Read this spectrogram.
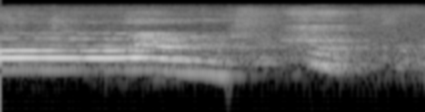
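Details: Mishka, a Siberian Husky, 'talks' indoors: a sustained tonal howl that glides slowly downward and fades into soft, breathy vocalizing, just after being asked what she wants to do today.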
